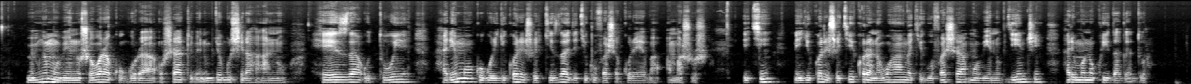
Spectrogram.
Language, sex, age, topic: Kinyarwanda, male, 18-24, finance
